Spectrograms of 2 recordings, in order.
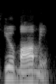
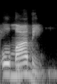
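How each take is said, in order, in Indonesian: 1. Kata ini dimulai dengan bunyi y. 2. Kata ini dimulai dengan vokal oo biasa. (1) "ini dibaca y ya, you, you gitu" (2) "We cannot say umami"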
